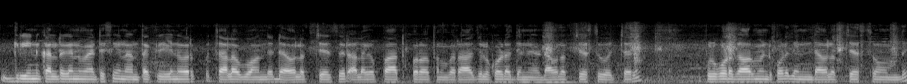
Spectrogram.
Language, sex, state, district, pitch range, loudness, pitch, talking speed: Telugu, male, Andhra Pradesh, Manyam, 115-120 Hz, -20 LUFS, 120 Hz, 185 wpm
